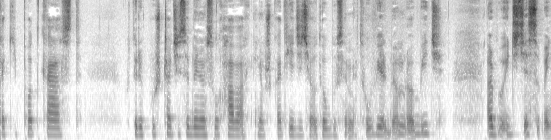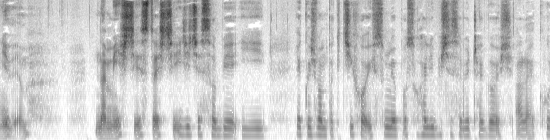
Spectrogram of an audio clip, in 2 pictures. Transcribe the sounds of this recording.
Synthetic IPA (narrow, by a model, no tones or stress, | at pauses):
t̪akʲipʰɔt̪kʰast̪ | kt̪uɾɘpuʂt͡ʂat͡ɕɛsɔbʲjɛnaswuxava̰xjanapʂɘ̥kwat̪jed͡ʑet͡ɕɛawt̪ɔbusɛmja̰t̪ʰɔuvʲjɛlbʲja̰mɾɔ̰bʲit͡ɕʔalbɔʔid͡ʑet͡ɕɛsɔbʲjɛ̰ɲɛvʲjɛ̰m | na̰mʲjeɕt͡ɕɛjɛst̪ɛɕt͡ɕɛid͡ʑet͡ɕɛsɔbʲjɛʔijakɔʑvamt̪akt͡ɕixɔifsumʲjɛpɔswuxalʲibɘɕt͡ɕɛsɔbʲjɛt͡ʂɛɡɔɕa̰lɛ̰kʰu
